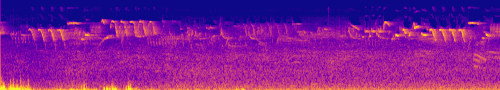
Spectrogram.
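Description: Several songbirds singing, with short phrases of fast repeated high notes coming again and again. Low rumbling on the microphone in the first few seconds.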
